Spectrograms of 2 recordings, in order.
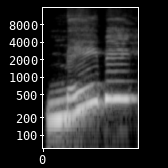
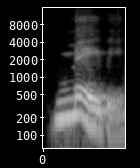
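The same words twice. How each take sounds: First: MAYBE high and rising; questioning maybe. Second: Said in the usual way. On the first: Real, not acted. Speaker hedging on an answer, high questioning MAYBE. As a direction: lift the end of MAYBE into a question.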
